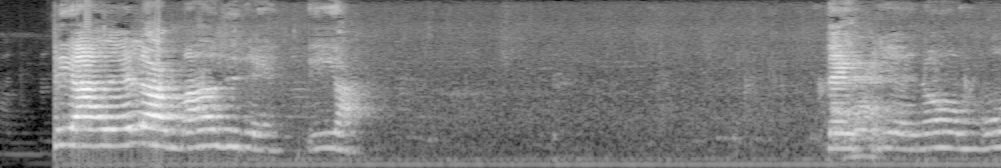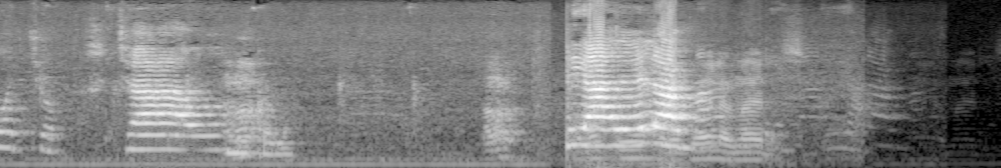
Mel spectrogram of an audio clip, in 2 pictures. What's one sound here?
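A boy speaks with animation over an online call.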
